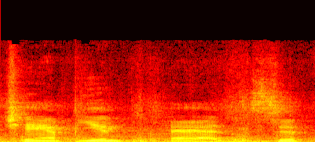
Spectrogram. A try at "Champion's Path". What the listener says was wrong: Champion's Path. You said Champion Paths.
